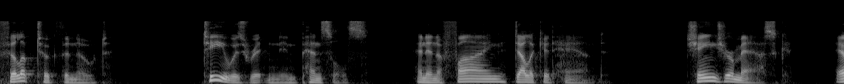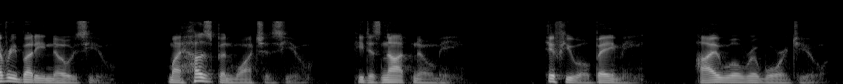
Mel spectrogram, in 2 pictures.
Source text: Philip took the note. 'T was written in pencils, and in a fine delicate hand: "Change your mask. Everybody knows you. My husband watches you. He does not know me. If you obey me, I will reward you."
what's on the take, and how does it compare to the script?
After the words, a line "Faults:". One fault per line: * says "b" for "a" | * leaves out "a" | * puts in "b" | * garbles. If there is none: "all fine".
Philip took the note. 'T was written in pencils, and in a fine delicate hand: "Change your mask. Everybody knows you. My husband watches you. He does not know me. If you obey me, I will reward you."
Faults:
all fine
